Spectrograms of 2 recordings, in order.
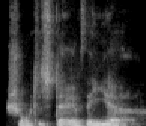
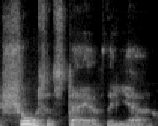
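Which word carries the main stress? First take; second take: year; shortest. First: The main stress falls on "year". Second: The main stress falls on "shortest". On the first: The contrast is about years. "that's possible if we're thinking about years" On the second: The contrast is about how long days are. "that's possible if we're looking at lengths of days"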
